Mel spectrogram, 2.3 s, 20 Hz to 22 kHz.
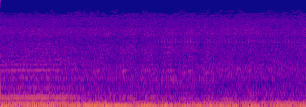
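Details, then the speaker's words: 8th-gen Honda Civic Si, 80,000 miles, test drive after bending back a part that caused front-end scraping and banging: only steady low road rumble with no scraping, clicking or grinding; quiet front end after repair. "all seems well I don't hear nothing I hope I meet it enough and hopefully it just stays fixed oh yeah that's a whole lot better before I was scraping just trying to move it really"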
